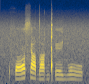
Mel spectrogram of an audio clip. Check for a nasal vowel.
absent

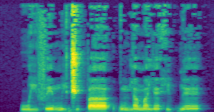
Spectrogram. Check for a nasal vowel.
present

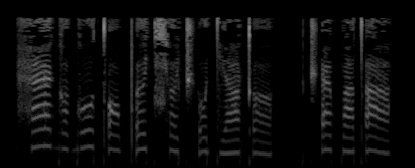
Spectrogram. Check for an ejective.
present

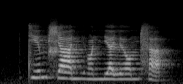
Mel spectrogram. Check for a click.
absent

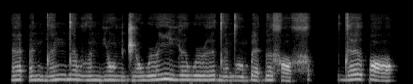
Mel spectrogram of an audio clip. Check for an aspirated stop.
absent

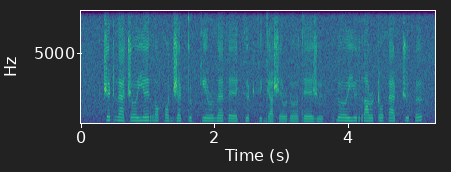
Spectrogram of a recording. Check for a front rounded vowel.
present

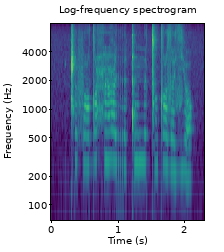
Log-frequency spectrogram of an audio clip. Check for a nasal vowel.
present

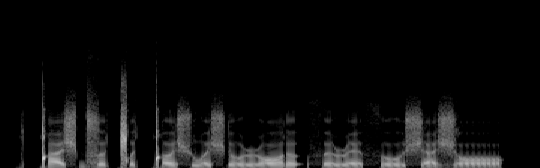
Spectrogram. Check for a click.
present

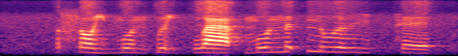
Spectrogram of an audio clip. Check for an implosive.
present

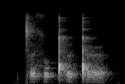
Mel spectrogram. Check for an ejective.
present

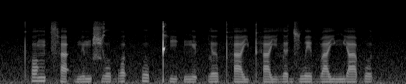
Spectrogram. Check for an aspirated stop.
present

